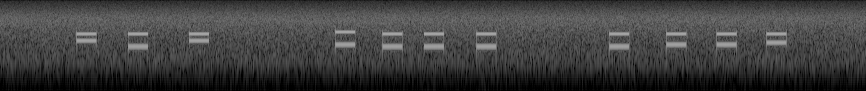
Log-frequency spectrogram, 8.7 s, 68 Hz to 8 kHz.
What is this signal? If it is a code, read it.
DTMF, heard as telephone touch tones, dialled by hand, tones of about 200 ms, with radio hiss. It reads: 020 6222 2558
